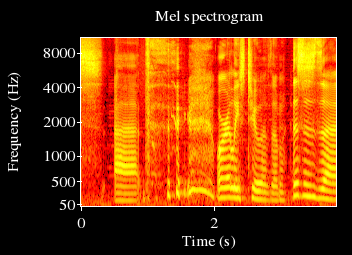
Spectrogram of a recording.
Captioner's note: giggles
